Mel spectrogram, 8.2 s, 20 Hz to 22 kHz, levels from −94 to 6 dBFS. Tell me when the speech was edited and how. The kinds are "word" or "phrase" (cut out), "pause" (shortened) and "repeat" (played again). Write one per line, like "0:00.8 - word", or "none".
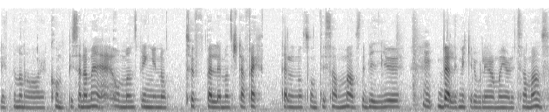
0:02.0 - phrase
0:03.1 - word
0:03.5 - word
